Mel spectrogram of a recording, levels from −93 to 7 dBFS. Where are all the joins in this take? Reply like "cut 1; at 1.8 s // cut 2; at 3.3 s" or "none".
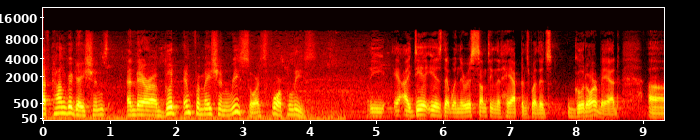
cut 1; at 5.4 s

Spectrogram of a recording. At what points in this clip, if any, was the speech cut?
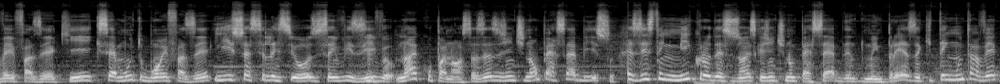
cut 1; at 2.1 s // cut 2; at 6.3 s

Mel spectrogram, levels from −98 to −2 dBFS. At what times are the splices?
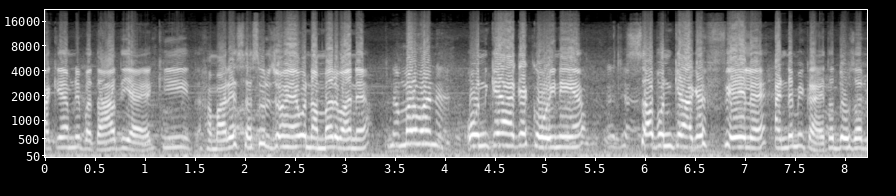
cut 1; at 7.3 s

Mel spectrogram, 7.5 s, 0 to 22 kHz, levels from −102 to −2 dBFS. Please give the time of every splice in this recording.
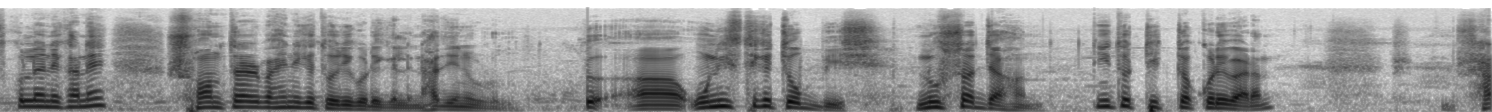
cut 1; at 3.0 s

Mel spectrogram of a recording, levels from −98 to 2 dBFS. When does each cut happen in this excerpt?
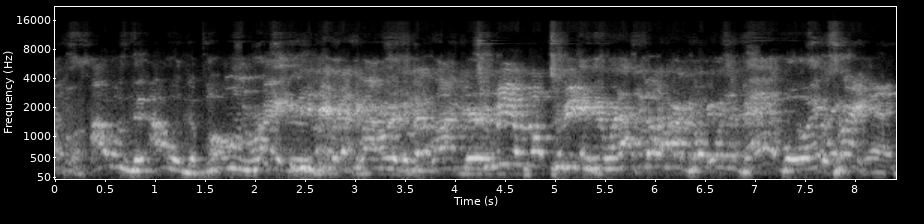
none

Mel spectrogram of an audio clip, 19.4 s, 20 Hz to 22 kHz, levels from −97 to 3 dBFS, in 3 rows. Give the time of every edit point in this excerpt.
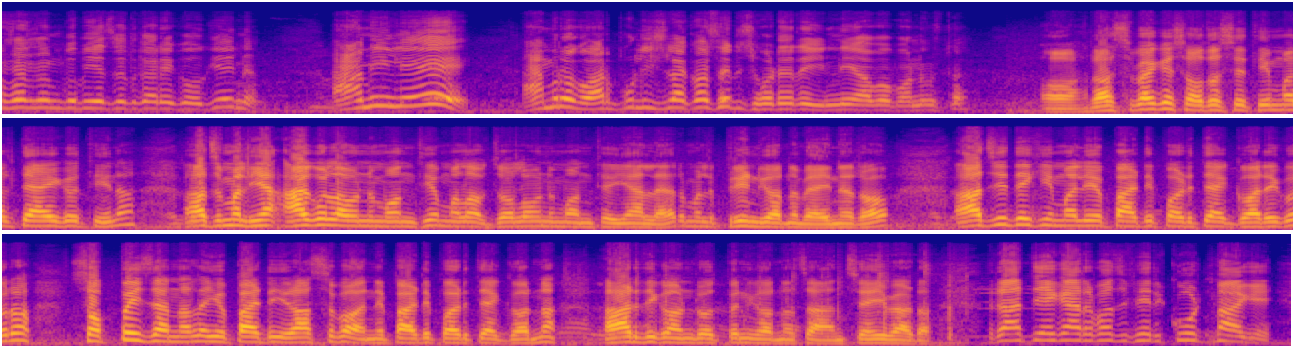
cut 1; at 5.0 s // cut 2; at 17.7 s

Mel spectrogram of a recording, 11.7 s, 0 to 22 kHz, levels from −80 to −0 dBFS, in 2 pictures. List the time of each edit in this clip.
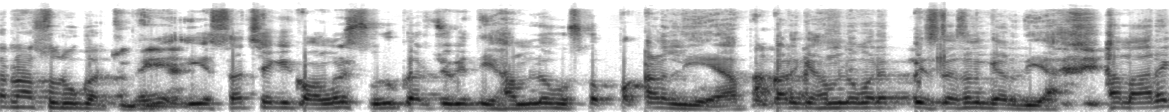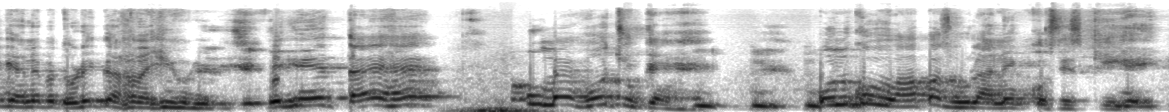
cut 1; at 8.4 s

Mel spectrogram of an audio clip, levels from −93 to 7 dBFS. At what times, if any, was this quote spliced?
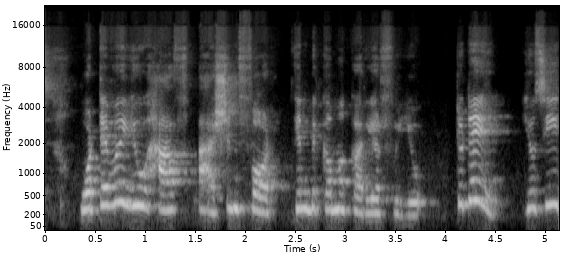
cut 1; at 3.9 s

